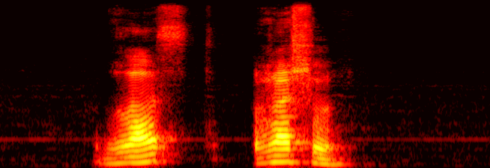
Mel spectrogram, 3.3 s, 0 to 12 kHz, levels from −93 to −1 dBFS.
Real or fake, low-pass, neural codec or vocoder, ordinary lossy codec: fake; 10.8 kHz; codec, 44.1 kHz, 3.4 kbps, Pupu-Codec; Opus, 64 kbps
